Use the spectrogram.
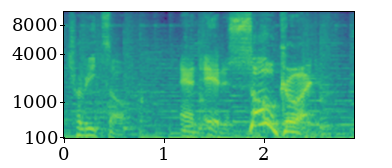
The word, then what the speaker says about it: chorizo: Ignore my American pronunciation of chorizo. It's just what I'm used to. I know it's more like chorizo, and it is so good.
